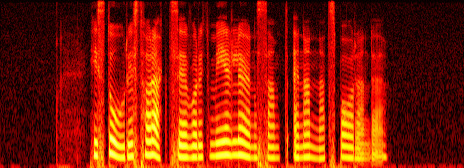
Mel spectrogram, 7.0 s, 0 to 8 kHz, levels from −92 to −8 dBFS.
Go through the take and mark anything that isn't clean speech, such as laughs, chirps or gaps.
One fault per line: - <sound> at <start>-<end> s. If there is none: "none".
none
